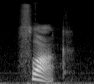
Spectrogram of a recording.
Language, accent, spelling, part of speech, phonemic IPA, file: English, US, flock, noun / verb, /flɑk/, En-us-flock.ogg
